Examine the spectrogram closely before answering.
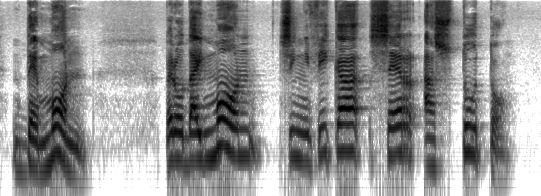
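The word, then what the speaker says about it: δαίμων: Así se escribe daimón, aunque su pronunciación por ahí es demón.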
